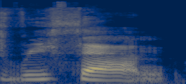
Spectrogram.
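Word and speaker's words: Rhysand: of the book and how she pronounces it is like reese so it sounds like r-e-e-s-e even though it's spelled way differently but anyways um i really love resand he is a really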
